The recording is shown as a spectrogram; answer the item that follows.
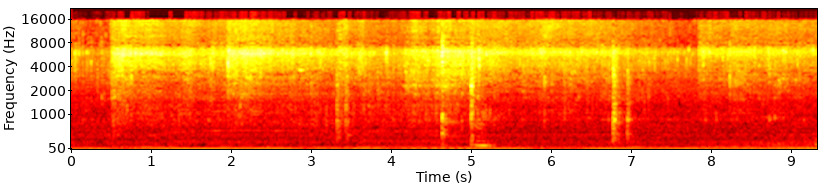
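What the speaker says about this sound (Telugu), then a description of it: "బాగా ఆయిల్లో డీప్ ఫ్రై అయ్యేలా చేసుకోవాలి" Eggs deep-frying in oil for a tomato-onion egg curry make a steady, moderate hiss, dotted with small pops and crackles, and nobody speaks.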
